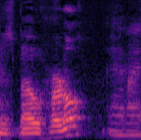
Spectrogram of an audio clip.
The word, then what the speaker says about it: Haertl: it for me please my name is Bo hurdle and I spell it b h a r t l okay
